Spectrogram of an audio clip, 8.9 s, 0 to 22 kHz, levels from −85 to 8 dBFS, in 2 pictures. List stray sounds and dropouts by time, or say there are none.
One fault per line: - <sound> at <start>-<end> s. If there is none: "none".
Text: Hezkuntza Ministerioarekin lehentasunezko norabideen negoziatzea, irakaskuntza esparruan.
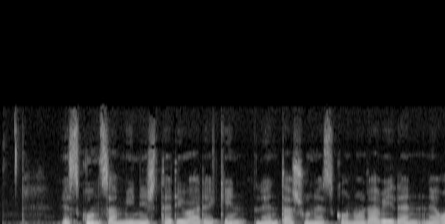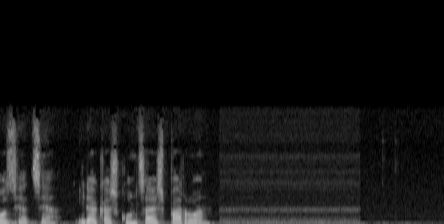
none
